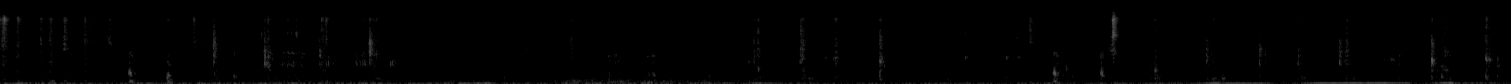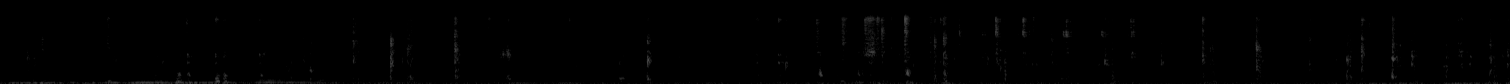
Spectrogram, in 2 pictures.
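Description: Dogs eating, heard faintly as irregular clicks, with a busy cluster near the start and another a little before the end.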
